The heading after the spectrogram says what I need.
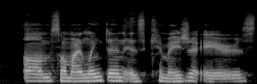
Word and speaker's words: Kimasia: Um, so my LinkedIn is Kim Asia. That's Kim and Asia put together like Kim like Kim and then the continent Asia put together a Y RS.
